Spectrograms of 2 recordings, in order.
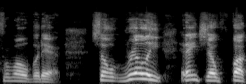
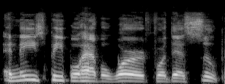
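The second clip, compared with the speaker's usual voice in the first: usual speaking voice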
